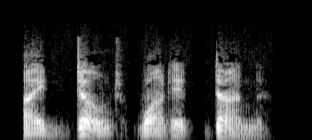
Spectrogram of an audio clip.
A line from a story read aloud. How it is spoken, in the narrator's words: said Seldon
